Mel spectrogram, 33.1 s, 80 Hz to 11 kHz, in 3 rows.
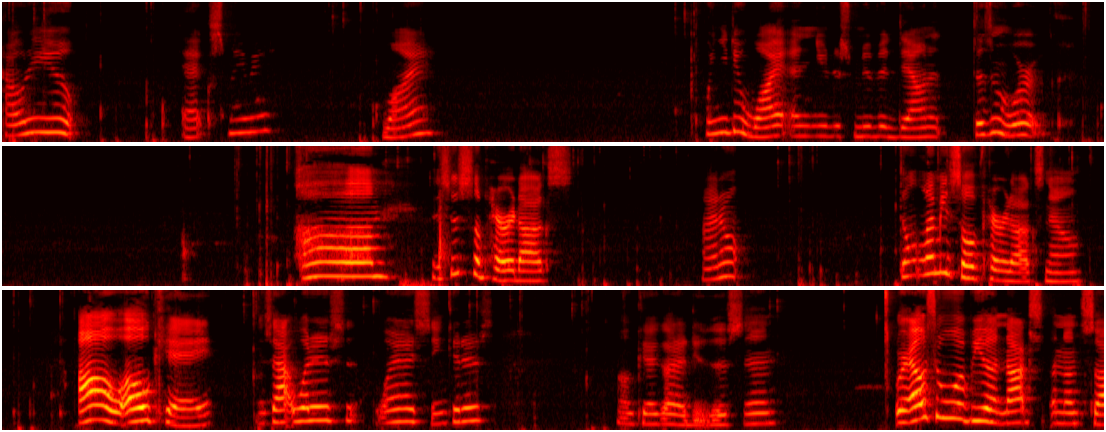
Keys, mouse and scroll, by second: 0.0 shift+f, 1.0 a, 1.5 r, 3.6 r, 7.0 g, 10.8 r, 14.9 right click, 15.2 shift+f, 16.9 shift+f, 19.2 shift+f, 20.5 right click, 20.9 ctrl+z, 21.4 ctrl+z, 21.8 ctrl+z, 22.2 ctrl+z, 23.4 middle click, 23.8 g, 24.6 g, 25.9 g, 27.2 g, 27.9 g, 30.5 middle click.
